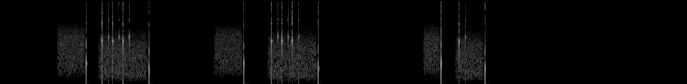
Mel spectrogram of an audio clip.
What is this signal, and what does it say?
Pulse dialling, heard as a rotary dial, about 10 pulses a second. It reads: 3 3 1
